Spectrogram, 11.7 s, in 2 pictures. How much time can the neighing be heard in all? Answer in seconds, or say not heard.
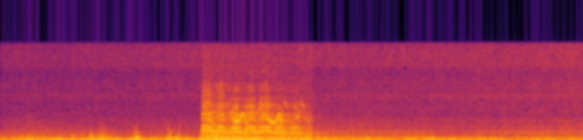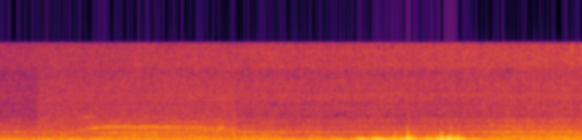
3 s.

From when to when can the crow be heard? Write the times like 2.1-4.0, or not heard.
not heard.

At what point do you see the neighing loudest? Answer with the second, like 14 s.
2 s.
